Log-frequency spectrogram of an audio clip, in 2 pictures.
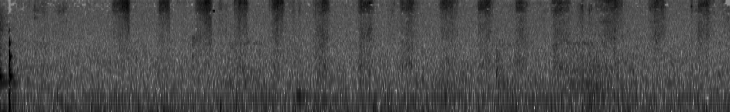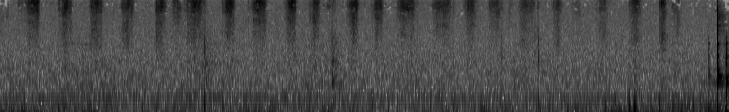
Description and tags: Fine tooth comb brushing short hair, close. Faint breathing also.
